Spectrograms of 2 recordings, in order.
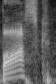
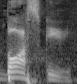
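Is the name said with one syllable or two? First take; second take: one; two. First: The name is said as one syllable. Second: The name is said as two syllables. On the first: The speaker calls it wrong. "I guess I said Bosk" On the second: The speaker calls it right. "it's Bosky, you idiot"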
